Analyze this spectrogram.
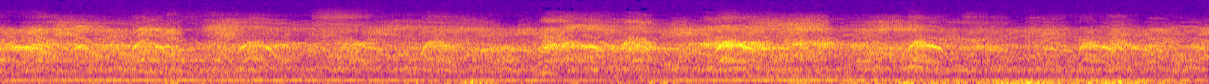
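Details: At Lake Hornborga (Hornborgasjön) during nest building, black-headed gulls give harsh, rasping kraah calls while one preens and rests. Many birds overlap in a steady colony din over a low constant hum.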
